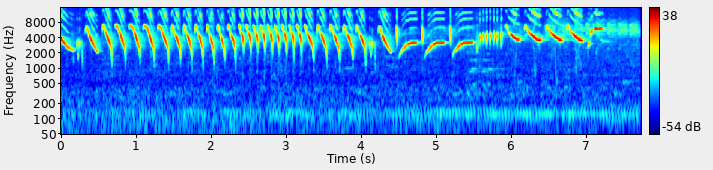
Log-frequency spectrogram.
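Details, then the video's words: Belgian canary singing naturally: a fast run of bright, repeated downward-sweeping whistled notes, about three per second, then rising slurred notes and a short quick trill, with high chirps over the top. "Canario Belga Cantando Naturalmente"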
